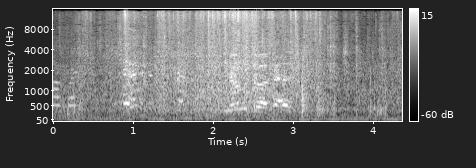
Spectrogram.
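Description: Engine rumble and road noise of a truck driving on a dirt road, heard from its open bed, with people's voices talking over it.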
